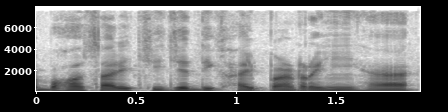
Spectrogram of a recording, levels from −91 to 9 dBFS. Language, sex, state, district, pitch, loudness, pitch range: Hindi, male, Jharkhand, Garhwa, 110 Hz, -18 LUFS, 100-120 Hz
